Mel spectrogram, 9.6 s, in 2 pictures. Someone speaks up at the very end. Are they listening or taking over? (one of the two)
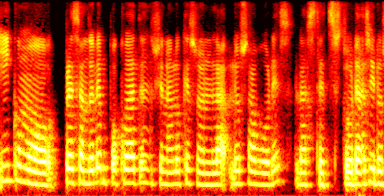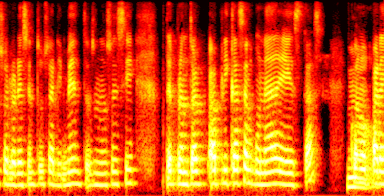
listening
